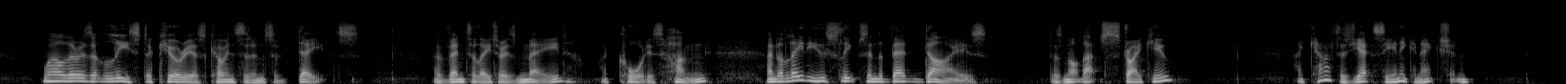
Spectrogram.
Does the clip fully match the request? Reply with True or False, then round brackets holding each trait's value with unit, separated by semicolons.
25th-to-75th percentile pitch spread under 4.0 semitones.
False (5.0 semitones)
